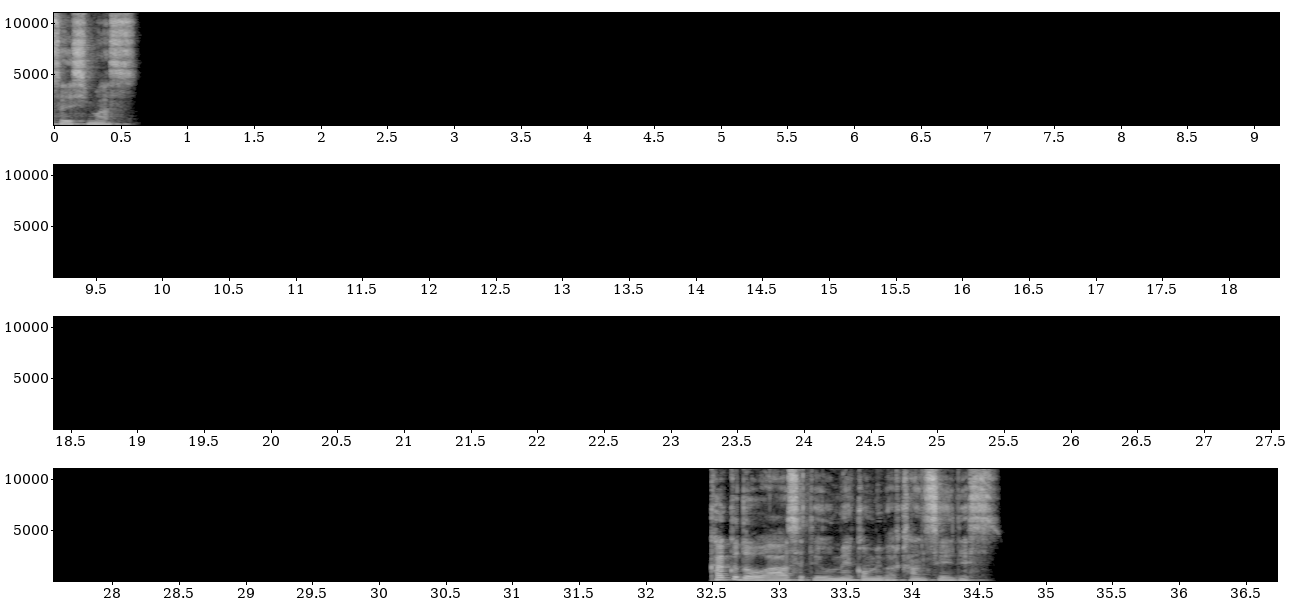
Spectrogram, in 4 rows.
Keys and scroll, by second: 1.3-1.7 typing, 2.9 s, 11.1-13.0 typing, 18.9 typing, 21.6 r, 22.3 x, 23.4 Escape, 23.9-24.5 typing, 27.1 1, 30.1-30.7 typing, 32.1-32.8 typing, 36.3 s.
